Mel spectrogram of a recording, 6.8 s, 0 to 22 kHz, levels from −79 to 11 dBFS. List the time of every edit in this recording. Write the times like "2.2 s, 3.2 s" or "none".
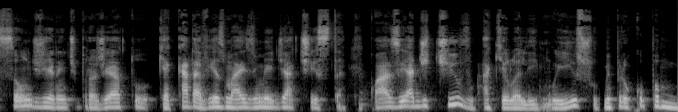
3.6 s, 5.5 s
